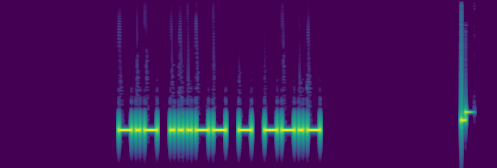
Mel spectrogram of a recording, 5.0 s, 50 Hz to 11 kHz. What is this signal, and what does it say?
Morse code, heard as a keyed tone, about 27 wpm, 700 Hz. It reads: K3TQ
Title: USA Call Signs - 4 Characters - 2x Character Spacing - 28wpm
